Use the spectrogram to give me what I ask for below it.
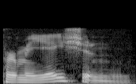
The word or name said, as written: permeation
